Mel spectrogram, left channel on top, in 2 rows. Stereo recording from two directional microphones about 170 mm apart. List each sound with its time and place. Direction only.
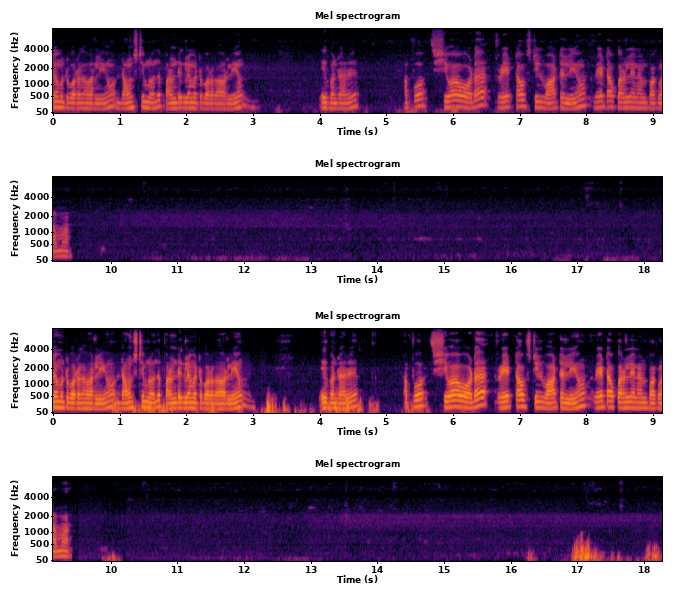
0.0 s speech: 30° right (ahead or behind)
4.0 s speech: 35° right (ahead or behind)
